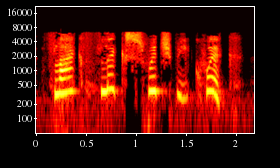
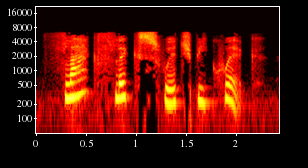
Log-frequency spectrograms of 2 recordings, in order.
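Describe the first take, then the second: First: Cried spell. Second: Spell words. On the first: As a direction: spell words cried out high and loud, the last slowed right down. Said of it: "he cried". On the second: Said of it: "you have only got to say". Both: Acted.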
